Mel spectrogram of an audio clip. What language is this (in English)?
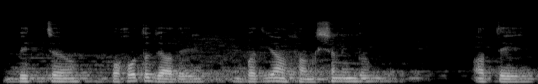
Punjabi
